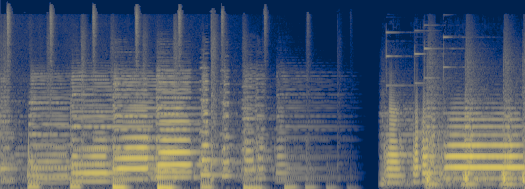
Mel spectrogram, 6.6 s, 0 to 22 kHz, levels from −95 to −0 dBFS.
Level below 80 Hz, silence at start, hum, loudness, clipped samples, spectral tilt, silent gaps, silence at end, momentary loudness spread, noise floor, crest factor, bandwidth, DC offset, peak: -32 dBFS; 0 s; none; -19 LUFS; under 0.1%; -5.5 dB/octave; 4.62-4.72 s; 0 s; 14 LU; -52 dBFS; 18 dB; over 20 kHz; under 0.1%; -2 dBFS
